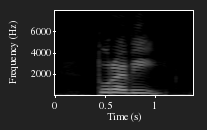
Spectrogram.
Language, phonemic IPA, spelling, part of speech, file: Tamil, /t̪ʊrɐʋiː/, துறவி, noun, Ta-துறவி.ogg
- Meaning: monk, nun, ascetic, recluse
